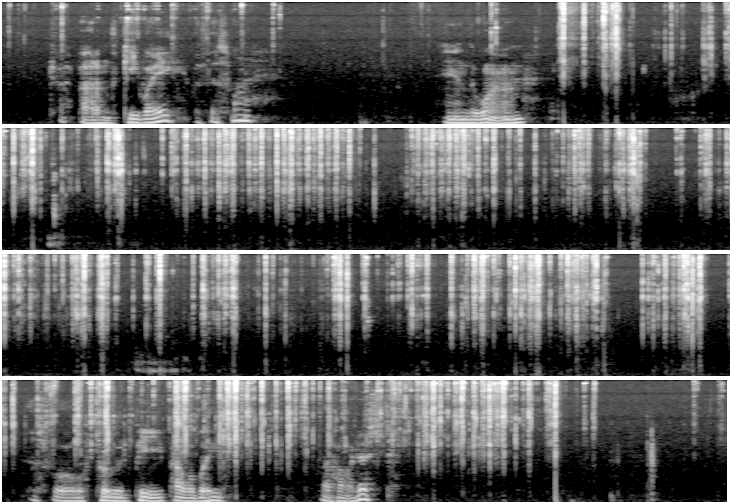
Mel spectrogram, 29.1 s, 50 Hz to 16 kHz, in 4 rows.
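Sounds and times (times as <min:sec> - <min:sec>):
lock pick scratching in padlock: 0:05.6 - 0:27.8.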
